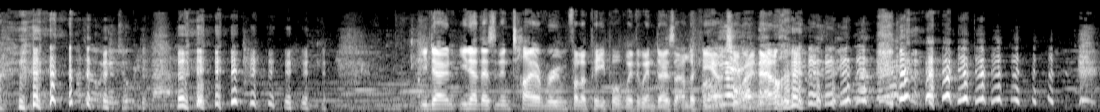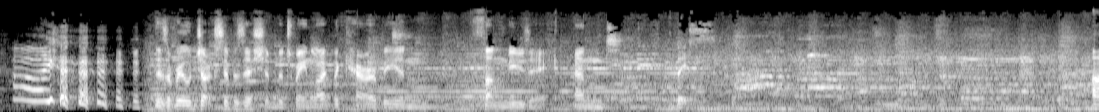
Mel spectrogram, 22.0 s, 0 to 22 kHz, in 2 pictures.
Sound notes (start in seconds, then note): 1.8 laughs; 11.6 laughs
